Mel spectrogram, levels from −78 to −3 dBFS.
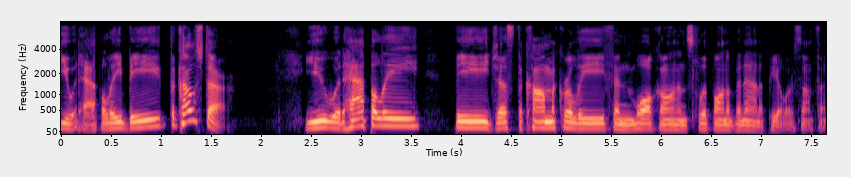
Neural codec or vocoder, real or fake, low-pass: none; real; 7.2 kHz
